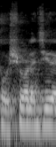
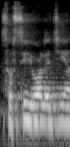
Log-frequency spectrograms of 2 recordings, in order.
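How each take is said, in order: First: The consonant after the first vowel is 'sh'. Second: The consonant after the first vowel is 's'. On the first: "നമ്മളെല്ലാവരും സോഷ്യോളജി സോഷ്യോളജി എന്ന് പറഞ്ഞത് കൊണ്ട്" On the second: "സോസിയോളജി എന്നൊക്കെയാണ് നമ്മൾ യഥാർത്ഥത്തിൽ അത് ഉച്ചരിക്കേണ്ടത്"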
